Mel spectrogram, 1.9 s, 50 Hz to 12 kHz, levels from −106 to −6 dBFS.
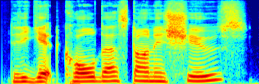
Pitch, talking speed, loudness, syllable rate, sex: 175 Hz, 245 wpm, -17 LUFS, 4.6 syllables/s, male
